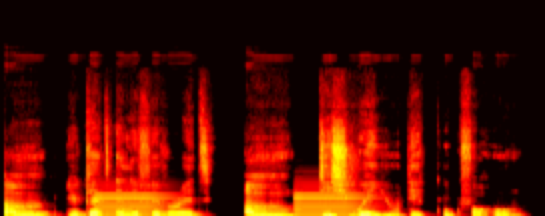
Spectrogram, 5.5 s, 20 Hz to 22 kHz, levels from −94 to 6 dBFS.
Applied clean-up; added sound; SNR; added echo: none; Piano; 11 dB; none.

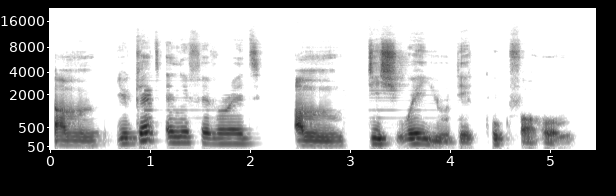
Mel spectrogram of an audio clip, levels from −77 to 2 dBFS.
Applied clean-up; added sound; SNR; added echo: neural mask model DeepFilterNet 3.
